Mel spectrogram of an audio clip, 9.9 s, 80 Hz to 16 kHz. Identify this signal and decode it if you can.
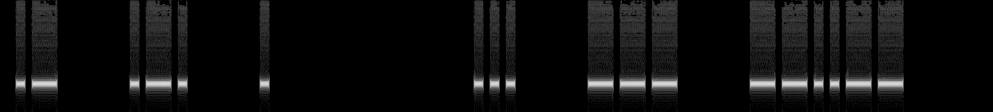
Morse code, heard as a keyed tone, about 15 wpm, spaced as for 8 wpm, 1000 Hz. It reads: ARE SO,
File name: qotdfiles / 8wpm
